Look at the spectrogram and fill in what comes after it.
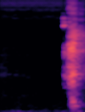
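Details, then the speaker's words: After near silence, one short, sharp burst of air through the nose, like a forceful sniff or snort: nasal air-blowing vocal tic of Tourette syndrome, now involving throat closure and tongue. "it started out as a very um just like light air blowing out of my nose and now i i just realized recently i kind of incorporate like my throat into it too like i have to kind of close it and i think i use my tongue and stuff"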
